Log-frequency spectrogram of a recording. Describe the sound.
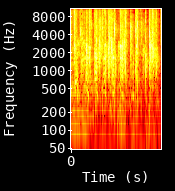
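Audience applause for a guest: a dense, steady patter of many hands clapping for about two seconds, with voices mixed in underneath.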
